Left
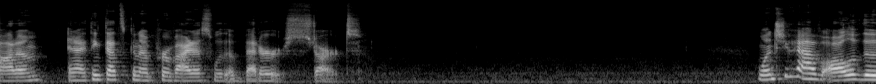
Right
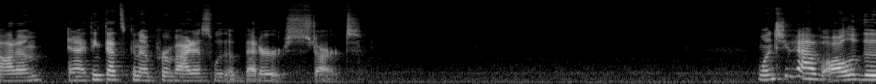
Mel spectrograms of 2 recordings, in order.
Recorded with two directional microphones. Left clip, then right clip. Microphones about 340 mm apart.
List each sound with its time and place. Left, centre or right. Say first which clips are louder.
0.0 s a woman's voice: left 2 dB; centre
7.5 s a woman's voice: left 3 dB; centre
